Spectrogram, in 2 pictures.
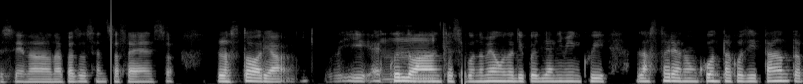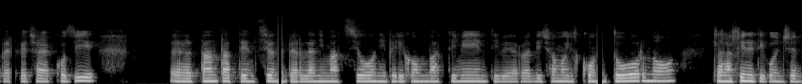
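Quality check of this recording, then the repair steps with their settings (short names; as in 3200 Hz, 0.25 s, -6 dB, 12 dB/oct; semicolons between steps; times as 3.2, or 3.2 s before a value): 1.11 pop -3 dBFS
4.62–4.65 gap 31 ms
8.14–8.18 gap 44 ms
10.81–10.85 gap 40 ms
14–14.06 gap 56 ms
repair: de-click; interpolate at 4.62, 31 ms; interpolate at 8.14, 44 ms; interpolate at 10.81, 40 ms; interpolate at 14, 56 ms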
